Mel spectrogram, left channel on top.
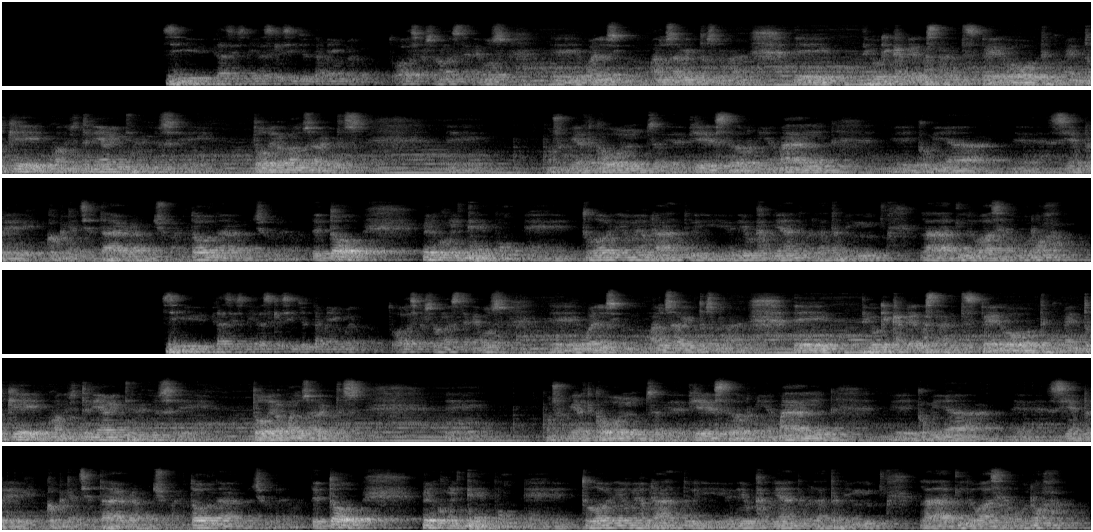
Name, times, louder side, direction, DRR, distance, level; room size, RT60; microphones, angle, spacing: voice 1, 1.6-3.6 3.9-8.3 8.6-13.0 13.4-15.7 16.3-32.4, right 2 dB, 75° right, -5 dB, 0.5 m, -28 dB
sound 1, 4.7-23.9, right 1 dB, 20° right, 0.5 m, -37 dB
4.5 x 2.2 x 2.5 m, 1.4 s
head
